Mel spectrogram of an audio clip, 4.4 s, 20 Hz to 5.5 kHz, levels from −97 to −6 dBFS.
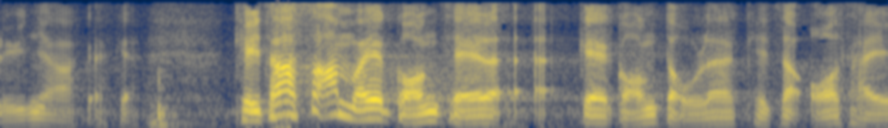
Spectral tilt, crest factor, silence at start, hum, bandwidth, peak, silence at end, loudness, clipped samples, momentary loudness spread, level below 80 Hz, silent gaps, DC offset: -5.5 dB/octave; 18 dB; 0 s; none; 5.4 kHz; 0 dBFS; 0 s; -16 LUFS; under 0.1%; 20 LU; -56 dBFS; none; under 0.1%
